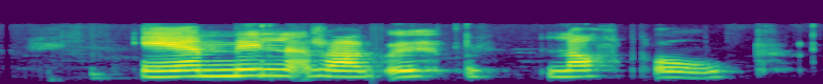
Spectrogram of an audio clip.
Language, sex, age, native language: Icelandic, female, 7, Icelandic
